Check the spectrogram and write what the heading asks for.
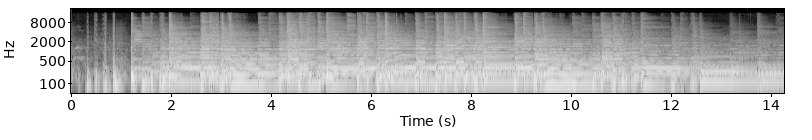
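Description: Acoustic guitar opening a slow, sad song: a few single plucked notes, then steady strummed chords from about a second in.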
